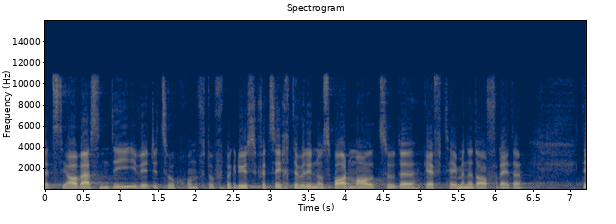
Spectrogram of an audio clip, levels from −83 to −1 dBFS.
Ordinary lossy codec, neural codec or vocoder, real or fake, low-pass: none; none; real; 10.8 kHz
